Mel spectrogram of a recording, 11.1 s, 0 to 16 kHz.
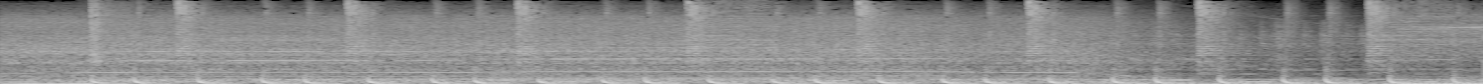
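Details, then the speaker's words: Mitsubishi L400 Delica on a lift, in gear after driveshaft reinstalled; driveline spins with even hum and light regular ticking, no shudder or wobble. Runs smooth. "Nice and smooth, so looks like we got it."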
